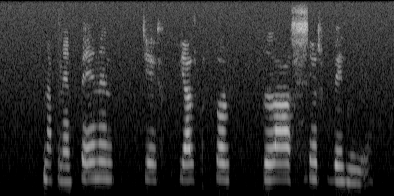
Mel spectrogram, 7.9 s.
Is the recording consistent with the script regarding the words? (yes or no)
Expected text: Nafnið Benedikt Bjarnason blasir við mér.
yes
